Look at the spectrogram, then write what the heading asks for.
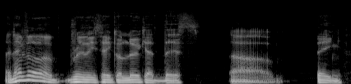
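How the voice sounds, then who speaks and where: A man's voice: lowish voice, very animated, unhurried, creaky, warm tone, no room sound, studio quality, faint music behind. A man livestreaming a game, chatting casually and thinking aloud in a hesitant, chuckly way. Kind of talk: casual livestream chat and commentary.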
